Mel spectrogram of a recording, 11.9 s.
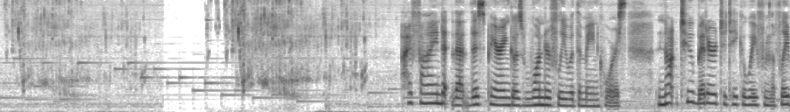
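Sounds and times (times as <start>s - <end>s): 
Spanish red wine pouring: 0.0s - 2.5s, 3.1s - 5.8s
speech: 6.1s - 11.8s.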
